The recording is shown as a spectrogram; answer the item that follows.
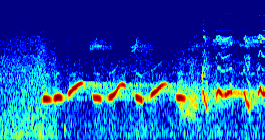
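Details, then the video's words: Poksay Thailand laughingthrush in full, active song (gacor): repeated whistled phrases that slur up and fall back in a loose rhythm, closing with rougher, sharper notes. "Poksay Thailand Gacor"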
